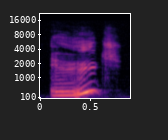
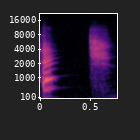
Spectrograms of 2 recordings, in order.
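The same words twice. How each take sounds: First: "H" low and soft, rising at the end; puzzled, low-voiced "H"; unsure repeating. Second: High-pitched call from another room; mock distant yell; screamed from afar. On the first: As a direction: echo "H" quietly as a slow question. Man slowly repeats letter while typing. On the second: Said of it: "screaming from the other side".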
